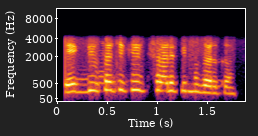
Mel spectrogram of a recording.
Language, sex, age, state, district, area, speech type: Marathi, female, 30-45, Maharashtra, Thane, urban, conversation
